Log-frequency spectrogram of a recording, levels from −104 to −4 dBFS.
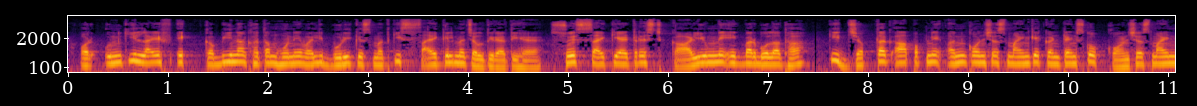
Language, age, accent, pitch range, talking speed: Hindi, 30-49, native, 130-170 Hz, 200 wpm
